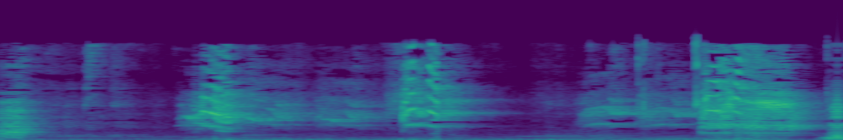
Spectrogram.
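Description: Pet parrots at play indoors, giving four sharp, harsh squawks in short bursts about a second apart, close and fairly loud with quiet gaps between.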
